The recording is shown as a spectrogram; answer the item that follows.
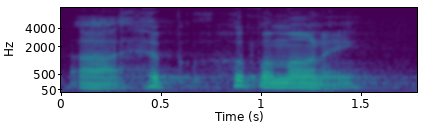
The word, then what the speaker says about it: hypomone: And that's the Greek word hypomone. Hypomone is the way that's pronounced.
